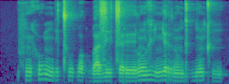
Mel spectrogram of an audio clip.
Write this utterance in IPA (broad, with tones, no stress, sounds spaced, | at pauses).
f ĩ˨ h u˦ ŋ i˨ tʰ u˨ ɓ ɔ˨ ɡ͡b a˨ z i˨ t͡s ɛ˨ ɾ eː˨ l ũ˦ ɣ i˦˨ ɲ ɛ˦ r ũ˨ ɡ ɪ˦˨ ɡ͡b ũ˦ kʰ i˨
